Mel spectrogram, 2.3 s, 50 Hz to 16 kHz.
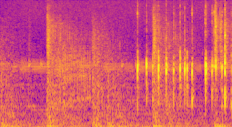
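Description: Fast, light key clicks from a GK600 TKL wireless keyboard come in quick bursts during a typing game, with soft thuds at the start.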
